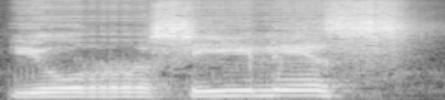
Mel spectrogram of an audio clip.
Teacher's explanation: yur ada ro mati, sebelumnya ada dhammah. Itu dibaca tafkhim tebal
